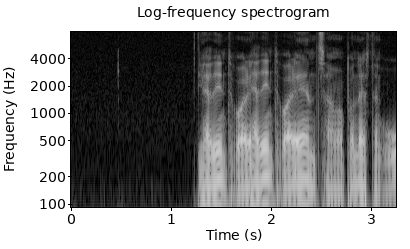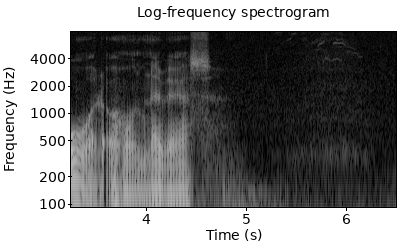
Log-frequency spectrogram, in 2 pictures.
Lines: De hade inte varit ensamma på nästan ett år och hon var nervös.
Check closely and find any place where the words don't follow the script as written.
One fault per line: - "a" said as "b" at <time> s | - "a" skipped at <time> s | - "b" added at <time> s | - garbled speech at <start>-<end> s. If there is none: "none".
- "hade inte varit" added at 1.8 s
- "ett" skipped at 3.1 s
- "var" skipped at 4.0 s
